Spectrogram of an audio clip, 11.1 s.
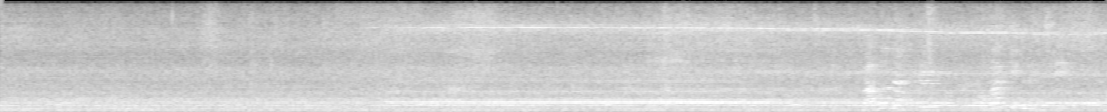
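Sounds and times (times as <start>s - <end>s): traction motor whine: 3.8s - 11.0s.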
